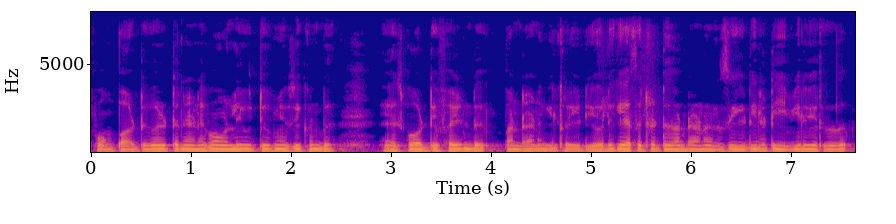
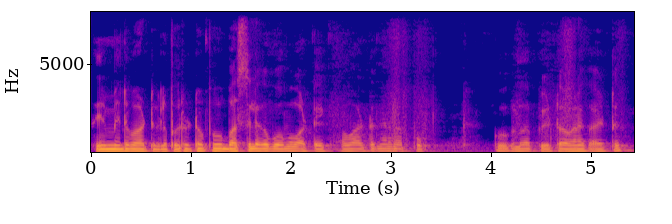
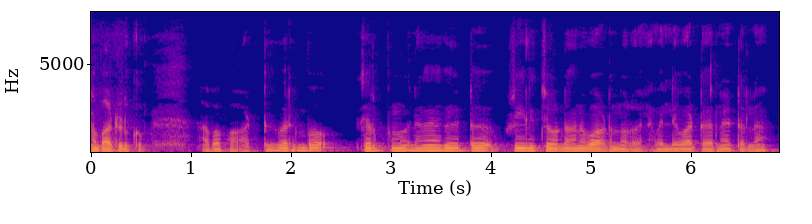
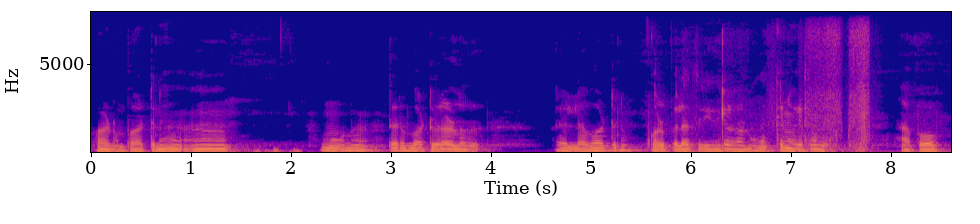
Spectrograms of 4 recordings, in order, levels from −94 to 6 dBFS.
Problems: low volume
